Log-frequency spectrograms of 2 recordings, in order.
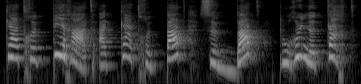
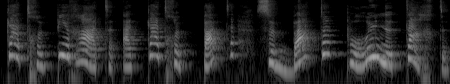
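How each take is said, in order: First: The sentence is spoken at a moderate pace. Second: The sentence is spoken very slowly. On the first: "on accélère un peu" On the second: "d'abord ensemble très lentement"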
